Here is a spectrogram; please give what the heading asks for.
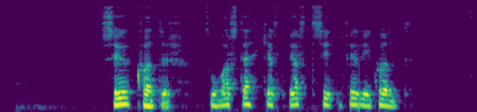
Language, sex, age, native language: Icelandic, male, 30-39, Icelandic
